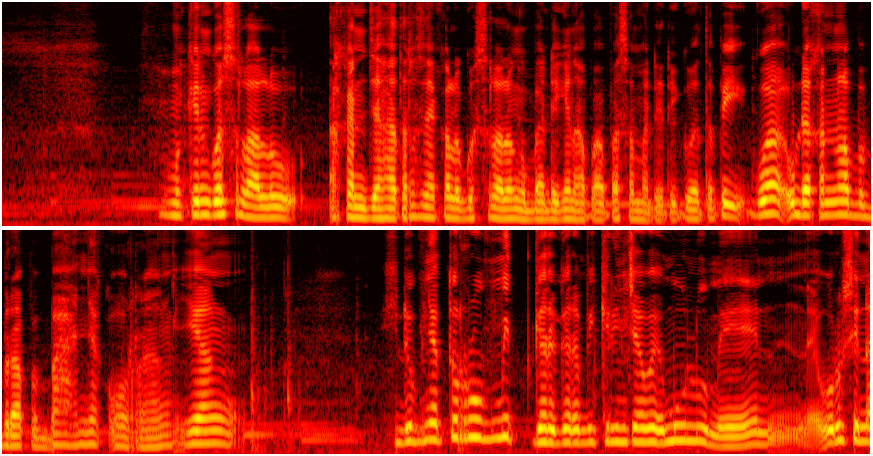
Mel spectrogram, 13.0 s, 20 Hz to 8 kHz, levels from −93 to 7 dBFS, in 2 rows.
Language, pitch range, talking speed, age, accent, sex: Indonesian, 115-165 Hz, 145 wpm, 20-39, native, male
